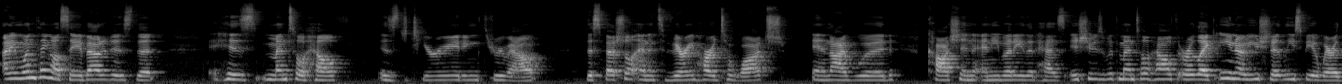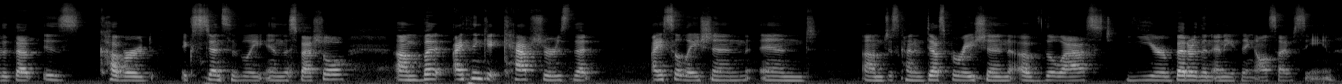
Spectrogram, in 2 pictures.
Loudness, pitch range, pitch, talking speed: -28 LUFS, 190-225 Hz, 205 Hz, 170 wpm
